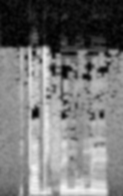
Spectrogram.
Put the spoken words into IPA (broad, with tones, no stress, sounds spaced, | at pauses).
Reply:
t a˦ d i˦˨ f ɛ˨ n o˧ m ɛ̃˨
